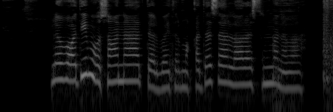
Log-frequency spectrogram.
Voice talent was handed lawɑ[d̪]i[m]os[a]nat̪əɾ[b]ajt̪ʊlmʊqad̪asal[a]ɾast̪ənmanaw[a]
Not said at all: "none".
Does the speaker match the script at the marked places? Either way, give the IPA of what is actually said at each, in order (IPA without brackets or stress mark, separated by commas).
d̪, m, ɑ, b, ɑ, a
